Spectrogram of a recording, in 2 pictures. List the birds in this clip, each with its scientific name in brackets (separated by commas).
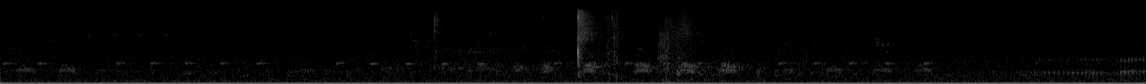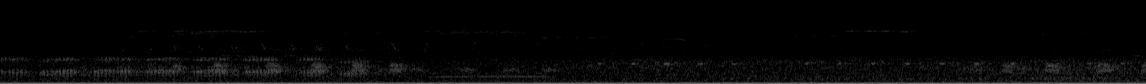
Yellow-rumped Tinkerbird (Pogoniulus bilineatus), Hartlaub's Turaco (Tauraco hartlaubi)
